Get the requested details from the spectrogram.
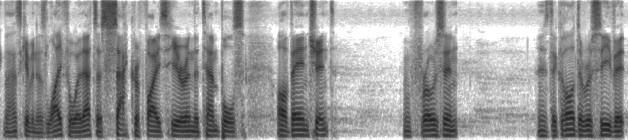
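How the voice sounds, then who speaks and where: A man's voice: lowish voice, little pitch movement, normal speed, long pauses, no echo. A man commentating on an esports match as a caster, in flowing, narrative sentences.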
